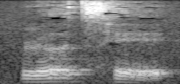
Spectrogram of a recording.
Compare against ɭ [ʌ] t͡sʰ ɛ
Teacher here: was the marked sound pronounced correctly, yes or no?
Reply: yes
